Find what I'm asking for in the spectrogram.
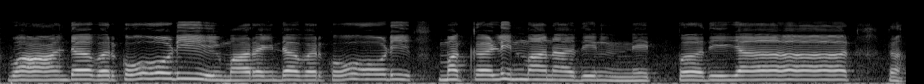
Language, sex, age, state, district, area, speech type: Tamil, male, 60+, Tamil Nadu, Coimbatore, urban, spontaneous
